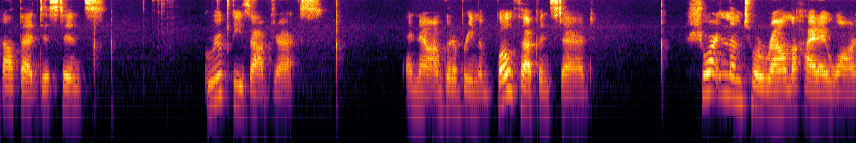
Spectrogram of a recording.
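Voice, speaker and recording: In a very clean recording with a silent background, a woman speaks at a moderate pace. Her pitch is fairly low. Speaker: designer teaching laser-cut design. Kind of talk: screen-recorded tutorial. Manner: casual, conversational.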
